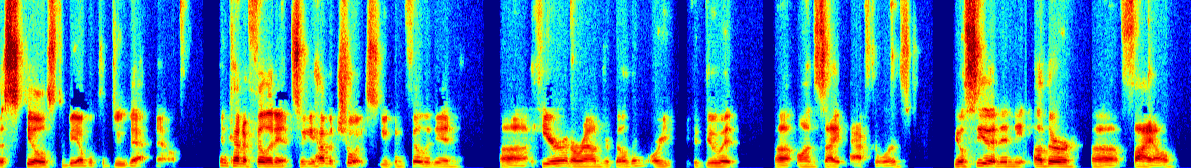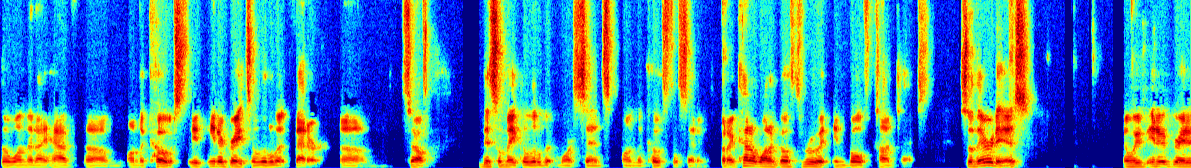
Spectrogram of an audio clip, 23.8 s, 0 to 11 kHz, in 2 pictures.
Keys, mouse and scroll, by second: 2.2 right click, 4.6 scroll, 9.3 right click, 11.4-15.9 right drag, 17.0 middle click, 17.2 middle click, 19.2 scroll, 19.5 right click, 21.8 scroll, 22.6 Escape, 23.0 Escape.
